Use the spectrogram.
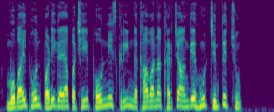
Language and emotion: Gujarati, fearful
